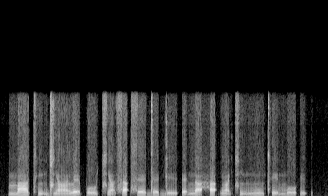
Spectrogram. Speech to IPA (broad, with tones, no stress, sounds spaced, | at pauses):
m ä˦ tʰ ĩ˦˨ d͡ʑ ã˨ l ɛ̰˦˨ p o˨ t͡ɕ ã˦˨ s ä˦ ʔ s ɛ˦ d ɛ˦ ɡ e˨ ɪ̯ ʔ ɛ̰˦˨ n ä̰˦˨ h ä˦ ʔ ɡ ã˦˨ t͡ɕ ĩ˦˨ n ũ˦ tʰ ḛ˦˨ m o˦ ʔ ɪ˦ ʔ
